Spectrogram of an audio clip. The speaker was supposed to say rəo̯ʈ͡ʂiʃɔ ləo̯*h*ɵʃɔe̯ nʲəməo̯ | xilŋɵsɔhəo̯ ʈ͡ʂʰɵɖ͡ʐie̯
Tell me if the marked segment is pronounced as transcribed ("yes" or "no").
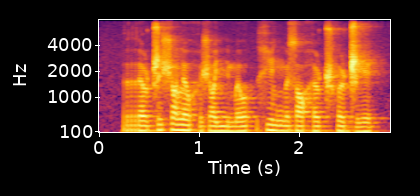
yes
